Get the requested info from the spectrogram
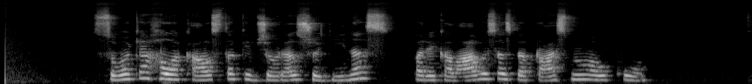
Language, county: Lithuanian, Vilnius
